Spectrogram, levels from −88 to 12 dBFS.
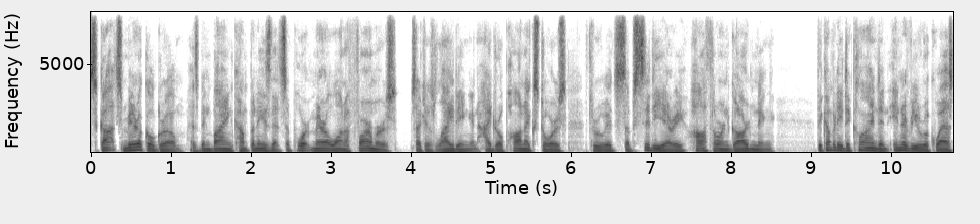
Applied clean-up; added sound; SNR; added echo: none; none; none; none.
